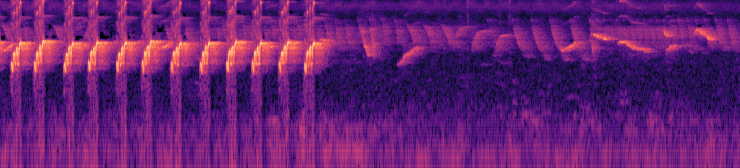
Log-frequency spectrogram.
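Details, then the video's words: Pycnonotus melanicterus, the Black-crested Bulbul, in a luring recording: about eleven strong, evenly spaced chip notes over five seconds, followed by softer, scattered whistled phrases. "SUARA PIKAT AMPUH KUTILANG EMAS/burung kutilang emas gacor"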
